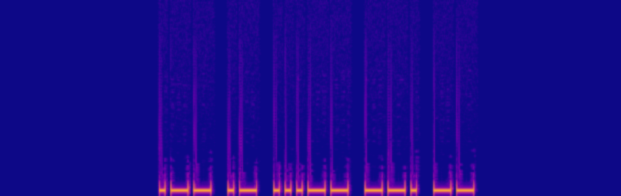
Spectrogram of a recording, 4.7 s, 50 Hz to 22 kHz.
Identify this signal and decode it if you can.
Morse code, heard as a keyed tone, about 28 wpm, 700 Hz. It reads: WA3GM
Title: Call Signs Repeated 2x - 28wpm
